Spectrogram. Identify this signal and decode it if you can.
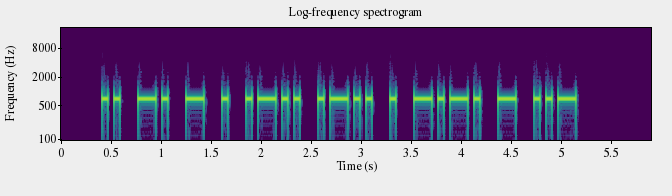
Morse code, heard as a keyed tone, about 20 wpm, 700 Hz. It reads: INTELLECTU
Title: Build A Word - 5 Letters At A Time - 12-Letter Words - 20wpm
